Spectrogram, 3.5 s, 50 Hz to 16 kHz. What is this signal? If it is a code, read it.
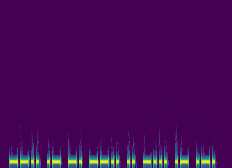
Morse code, heard as a keyed tone, about 30 wpm, 700 Hz. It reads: ZANZIBAR
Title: Pangram Challenge v2 - 30wpm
